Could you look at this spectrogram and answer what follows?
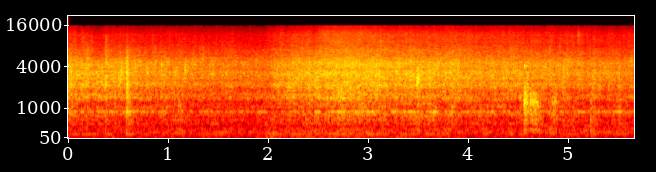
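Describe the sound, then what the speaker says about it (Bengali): Whole cumin and chopped onion fry in a hot pan with a loud, continuous close sizzle, rising briefly in the middle, broken by a couple of sharp stirring clicks and scrapes; nobody speaks. "দিয়ে দিচ্ছি একটু জিরে, গোটা জিরে। পেঁয়াজটা দিয়ে দিচ্ছি"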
